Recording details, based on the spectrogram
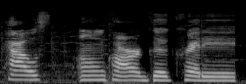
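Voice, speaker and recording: Chatty woman listing wants, soft music behind. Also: mid-range voice, flat delivery, takes it slowly. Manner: rambling list, filler "like". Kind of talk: casual vlog talk to camera.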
